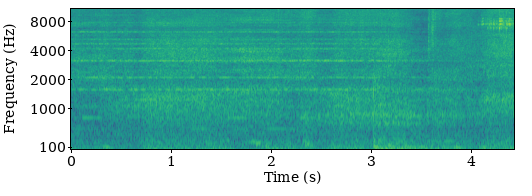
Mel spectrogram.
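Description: Horror-film score and sound design: a dense, rumbling low drone with steady high tones held above it, swelling briefly near the end.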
